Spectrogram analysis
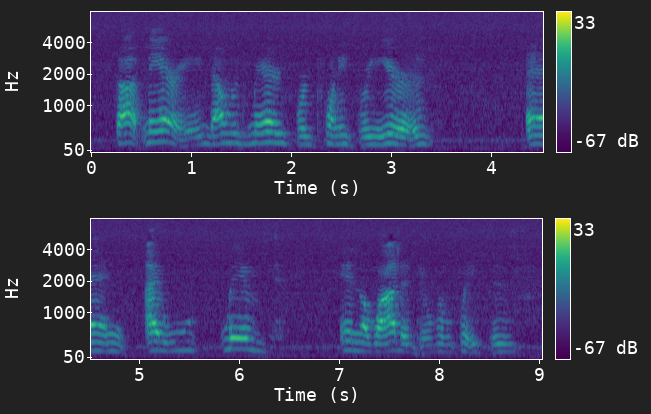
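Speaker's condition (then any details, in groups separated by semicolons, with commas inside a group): Spastic quadriplegic cerebral palsy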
